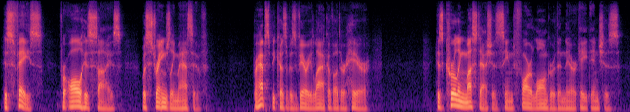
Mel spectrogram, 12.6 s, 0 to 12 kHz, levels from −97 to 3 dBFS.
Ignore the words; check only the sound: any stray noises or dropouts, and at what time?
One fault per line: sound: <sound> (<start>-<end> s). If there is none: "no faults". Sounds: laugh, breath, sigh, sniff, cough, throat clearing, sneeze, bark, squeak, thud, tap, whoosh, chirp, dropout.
no faults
